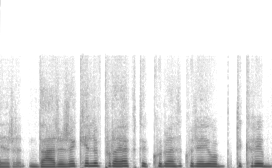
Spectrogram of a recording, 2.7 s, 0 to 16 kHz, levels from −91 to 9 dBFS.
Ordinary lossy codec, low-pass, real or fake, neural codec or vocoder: MP3, 96 kbps; 10.8 kHz; fake; codec, 16 kHz in and 24 kHz out, 0.6 kbps, FocalCodec, streaming, 2048 codes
